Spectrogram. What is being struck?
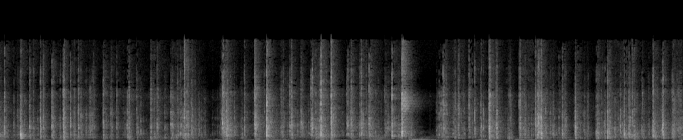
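Plastic computer keyboard.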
